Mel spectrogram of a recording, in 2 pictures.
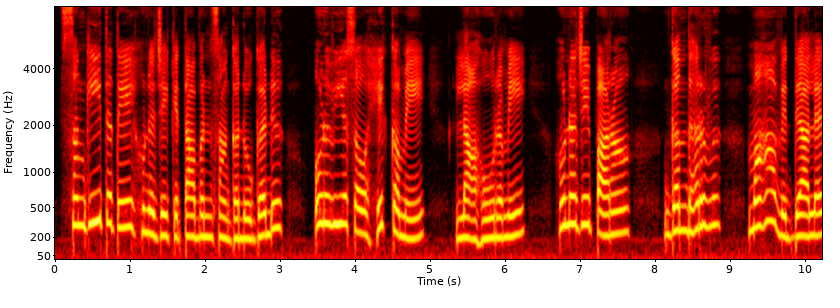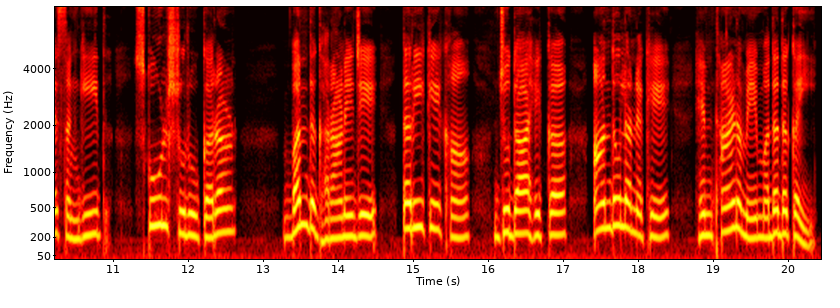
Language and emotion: Sindhi, neutral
